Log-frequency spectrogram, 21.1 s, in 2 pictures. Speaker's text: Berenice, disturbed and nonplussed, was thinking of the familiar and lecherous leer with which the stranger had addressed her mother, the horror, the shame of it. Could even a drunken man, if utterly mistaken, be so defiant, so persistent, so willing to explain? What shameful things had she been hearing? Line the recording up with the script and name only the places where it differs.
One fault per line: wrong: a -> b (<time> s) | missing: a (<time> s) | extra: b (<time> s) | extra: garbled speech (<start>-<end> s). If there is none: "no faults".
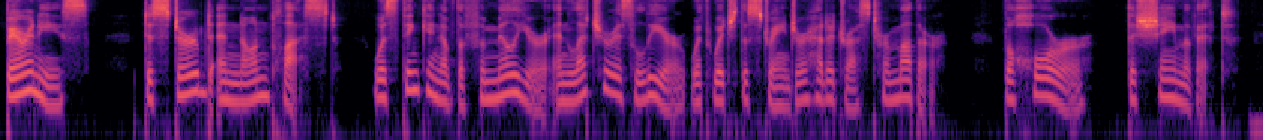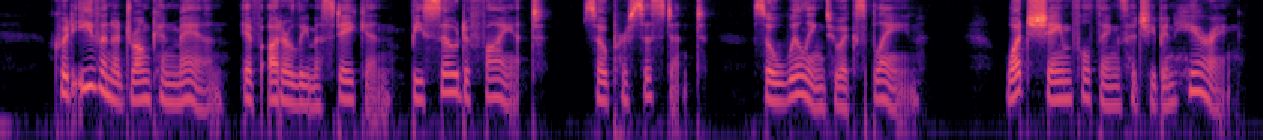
no faults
